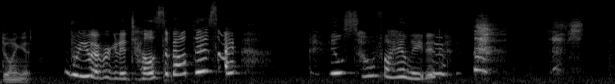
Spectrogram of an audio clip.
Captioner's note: ANNIE cries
